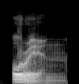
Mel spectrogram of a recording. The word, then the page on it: Orion: British English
